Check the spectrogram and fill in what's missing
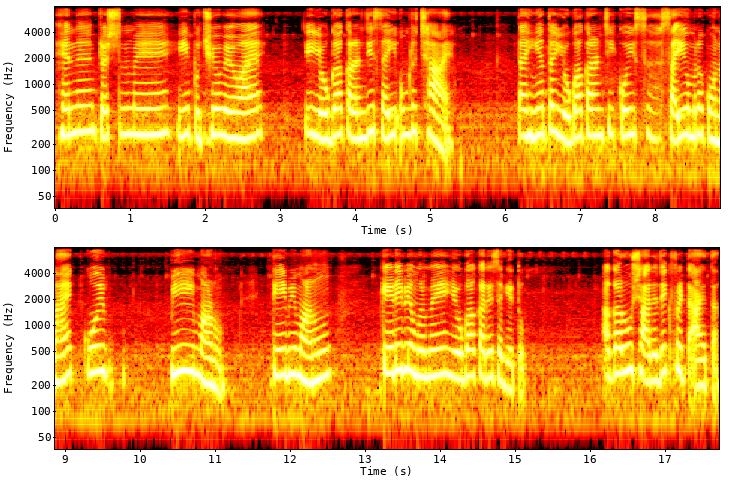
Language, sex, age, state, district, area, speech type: Sindhi, female, 18-30, Rajasthan, Ajmer, rural, spontaneous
